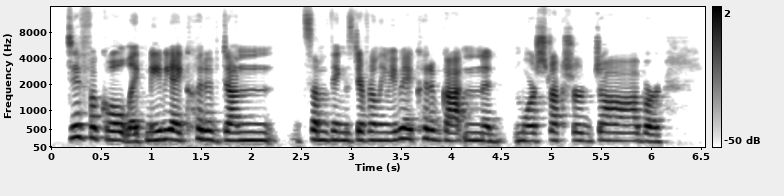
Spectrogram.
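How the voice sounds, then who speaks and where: A woman talks at a moderate pace with a fairly high pitch and a normal speaking voice. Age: 40s. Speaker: chronic illness advocate, founder. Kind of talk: podcast interview.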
